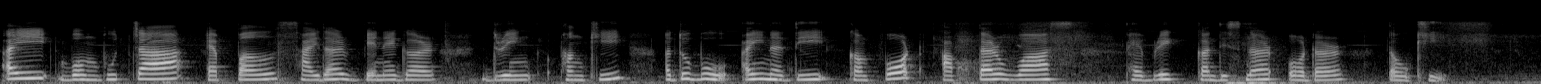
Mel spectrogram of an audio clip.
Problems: background sounds at intervals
